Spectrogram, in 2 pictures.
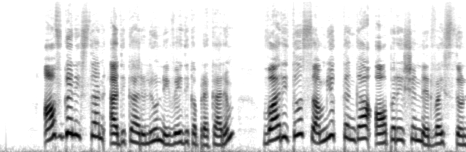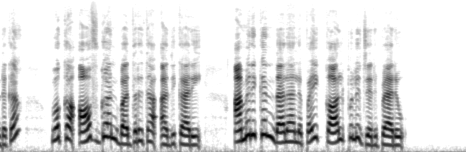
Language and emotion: Telugu, neutral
